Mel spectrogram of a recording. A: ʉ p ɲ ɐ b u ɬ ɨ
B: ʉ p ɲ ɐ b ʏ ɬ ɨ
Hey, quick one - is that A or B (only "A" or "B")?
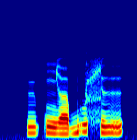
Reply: A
